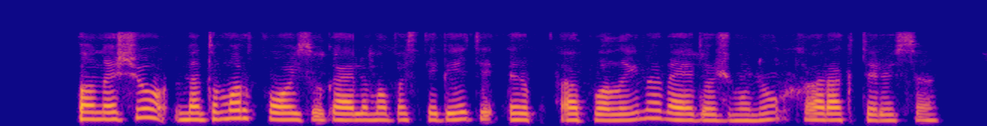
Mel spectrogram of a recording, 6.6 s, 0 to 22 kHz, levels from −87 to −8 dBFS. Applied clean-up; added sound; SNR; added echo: neural mask model Resemble Enhance denoiser.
